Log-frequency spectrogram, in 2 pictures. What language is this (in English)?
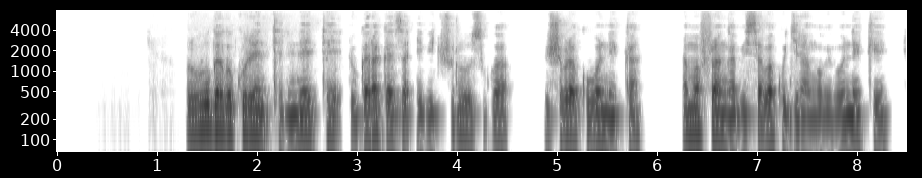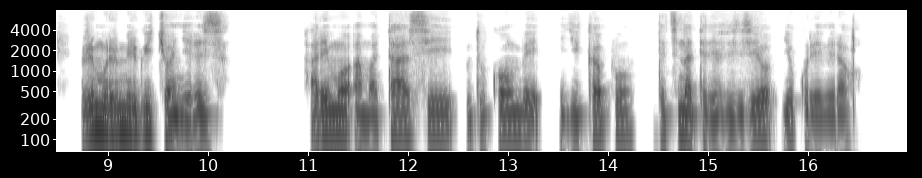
Kinyarwanda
